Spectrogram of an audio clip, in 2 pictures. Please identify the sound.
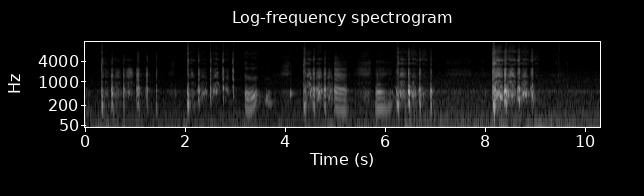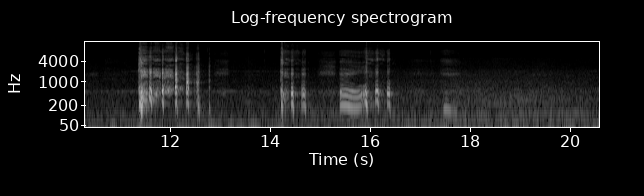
evil laughter coughing joker
coughing, evil, joker, laughter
